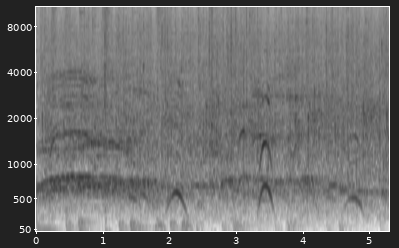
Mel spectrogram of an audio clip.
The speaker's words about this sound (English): All right. Thank you so much for that awesome round of applause. That was very aggressive, and I appreciate it.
